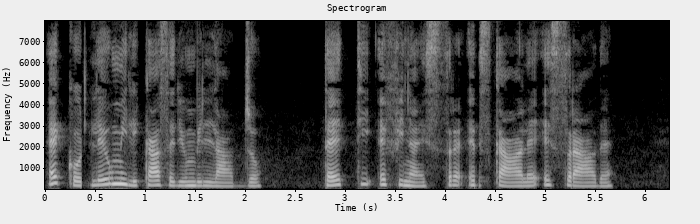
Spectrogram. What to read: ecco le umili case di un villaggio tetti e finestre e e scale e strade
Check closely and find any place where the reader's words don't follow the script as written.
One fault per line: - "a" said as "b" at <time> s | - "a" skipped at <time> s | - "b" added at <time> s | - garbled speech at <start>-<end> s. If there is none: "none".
none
